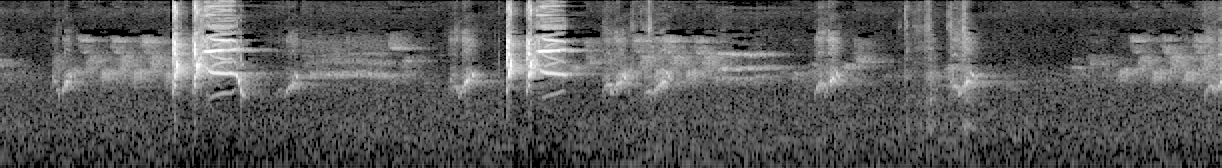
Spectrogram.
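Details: Pet European goldfinch singing at moderate volume, loose twittering phrases of high chirps and buzzy trills repeated every few seconds.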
